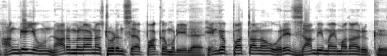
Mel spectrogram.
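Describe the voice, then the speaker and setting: Male speech at a fairly high pitch with ordinary pitch variation, over noticeable background noise. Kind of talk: movie recap narration. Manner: dramatic, suspenseful.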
